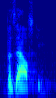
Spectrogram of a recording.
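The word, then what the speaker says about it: Bonczewski: Baczewski is how he pronounces pronounces it. Baczewski.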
